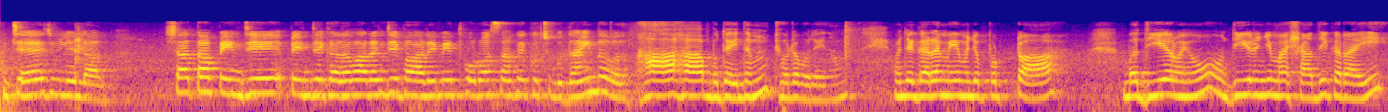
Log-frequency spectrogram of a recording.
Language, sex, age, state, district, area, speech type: Sindhi, female, 60+, Maharashtra, Mumbai Suburban, rural, spontaneous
